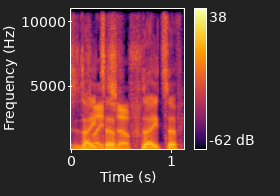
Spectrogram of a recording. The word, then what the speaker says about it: Zaitsev: Zaitsev.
